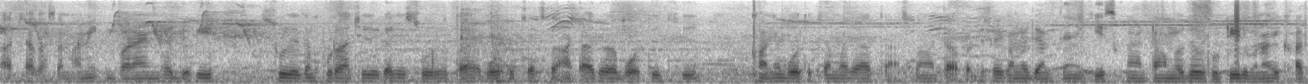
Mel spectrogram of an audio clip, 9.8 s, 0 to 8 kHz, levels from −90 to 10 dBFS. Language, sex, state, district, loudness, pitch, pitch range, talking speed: Hindi, male, Bihar, Kishanganj, -24 LUFS, 110 Hz, 110-115 Hz, 185 wpm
